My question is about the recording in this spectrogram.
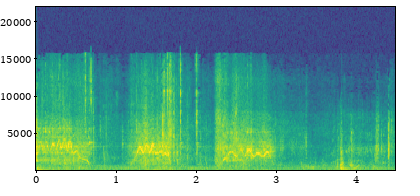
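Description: Spinning (fixed-spool) fishing reel being cranked, its gears whirring in three short spells.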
